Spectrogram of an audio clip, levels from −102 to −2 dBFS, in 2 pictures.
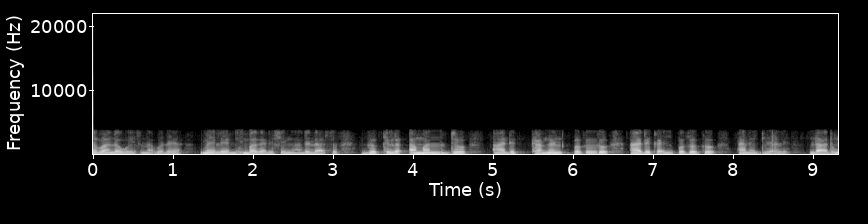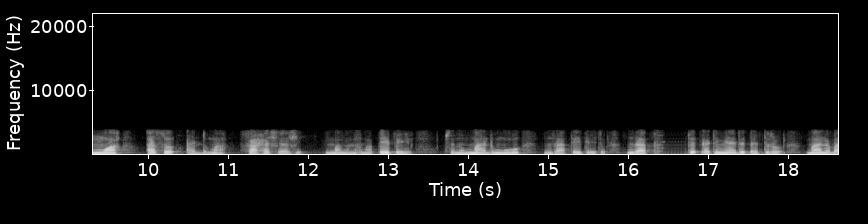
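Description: The whole speech clip runs through the iLBC codec, squeezed into a narrow line band of roughly 150 Hz to 3.5 kHz. Each 20 ms frame is coded on its own, and at this rate the result is plainly rough and a bit synthetic, consistent with iLBC's 15.2 kbps mode.

Lost iLBC frames break in at 1.78 s, 4.25 s, 6.18 s, 10.34 s and 12.60 s, for 60 to 120 ms each. At 16.34 s there is a longer 0.4 s loss. Each gap is filled with a repeated, slightly buzzy held vowel that fades on the long one, then snaps back clean.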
